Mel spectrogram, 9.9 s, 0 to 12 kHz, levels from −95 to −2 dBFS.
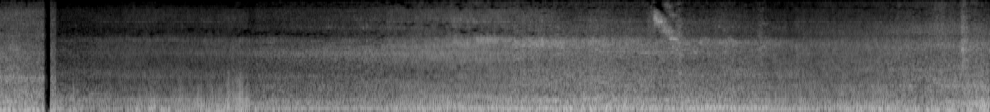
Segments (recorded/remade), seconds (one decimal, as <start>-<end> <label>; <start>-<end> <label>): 0.0-1.0 recorded; 1.0-2.5 remade; 2.5-3.9 recorded; 3.9-5.1 remade; 5.1-7.7 recorded; 7.7-8.9 remade; 8.9-9.9 recorded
